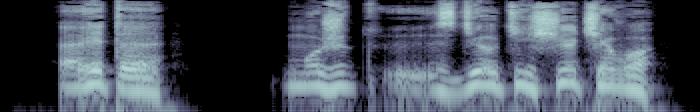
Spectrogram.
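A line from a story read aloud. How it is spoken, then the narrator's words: Hoarse, surprised, grateful vagrant. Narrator (Russian): прохрипел бомж, удивленно, благодарно и в то же время преданно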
